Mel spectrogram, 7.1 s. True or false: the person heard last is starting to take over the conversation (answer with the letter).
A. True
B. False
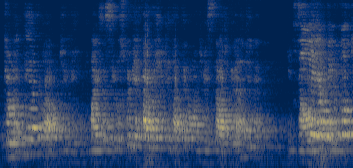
A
